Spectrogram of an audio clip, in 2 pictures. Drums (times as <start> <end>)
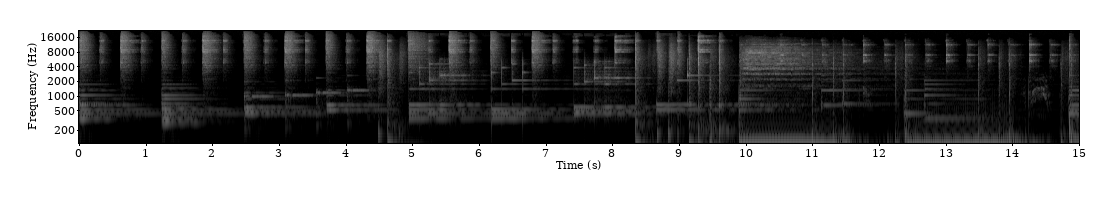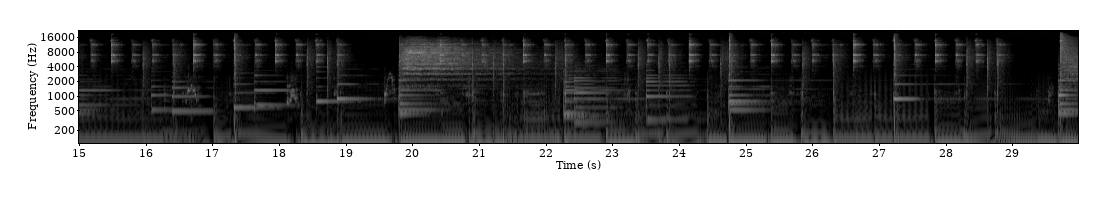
4.3 5.8, 8.3 15.2, 15.9 17.7, 18.3 19.0, 19.8 25.2, 25.8 27.6, 28.2 29.0, 29.7 29.9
